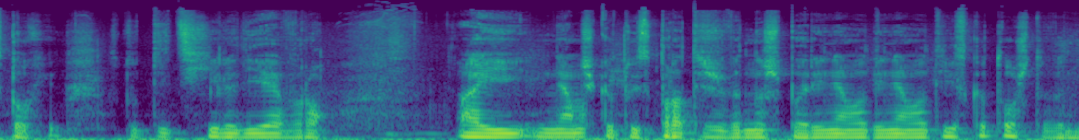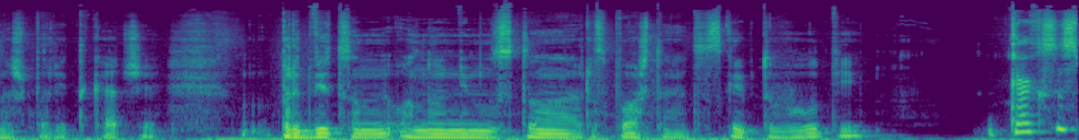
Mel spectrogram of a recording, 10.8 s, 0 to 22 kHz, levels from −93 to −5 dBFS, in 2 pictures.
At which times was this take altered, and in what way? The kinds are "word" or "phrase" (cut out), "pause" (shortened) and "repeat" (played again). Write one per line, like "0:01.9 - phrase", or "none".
0:02.9 - phrase
0:04.4 - repeat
